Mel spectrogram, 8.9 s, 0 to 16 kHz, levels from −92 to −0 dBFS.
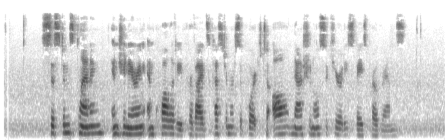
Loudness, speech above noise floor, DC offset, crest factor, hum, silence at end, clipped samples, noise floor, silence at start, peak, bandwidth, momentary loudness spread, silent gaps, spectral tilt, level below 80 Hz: -31 LUFS; 26 dB; under 0.1%; 22 dB; none; 0.8 s; under 0.1%; -57 dBFS; 0.45 s; -10 dBFS; 11.5 kHz; 13 LU; none; -3 dB/octave; -84 dBFS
